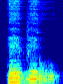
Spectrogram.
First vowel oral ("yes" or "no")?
yes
